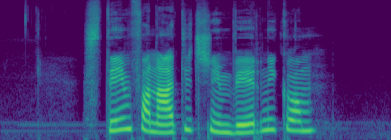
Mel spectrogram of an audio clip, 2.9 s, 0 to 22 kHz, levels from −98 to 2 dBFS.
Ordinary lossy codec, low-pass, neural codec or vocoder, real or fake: none; none; none; real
